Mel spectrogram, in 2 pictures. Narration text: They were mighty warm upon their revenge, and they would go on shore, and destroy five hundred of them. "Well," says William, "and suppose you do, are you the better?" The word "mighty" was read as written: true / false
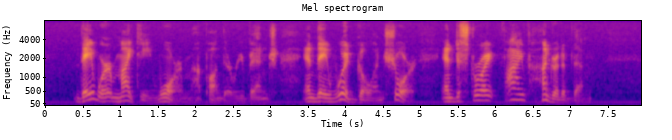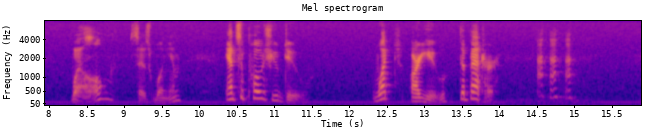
true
